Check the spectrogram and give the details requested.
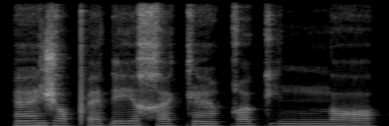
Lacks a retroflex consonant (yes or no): yes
